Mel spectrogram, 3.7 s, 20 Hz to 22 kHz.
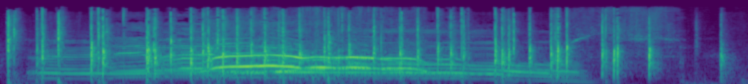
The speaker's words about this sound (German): Und jetzt der 2. Platz. Die Gewinner des 2. Platzes heißen die Froschs. Applaus für unsere Jüngsten,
